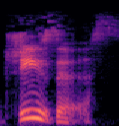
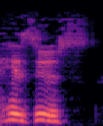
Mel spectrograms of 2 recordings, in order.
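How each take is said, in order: First: The name is said the English way. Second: The name is said the Spanish way. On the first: "she keeps saying Jesus" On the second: "People who speak Spanish, generally, they generally pronounce it Jesus"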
